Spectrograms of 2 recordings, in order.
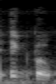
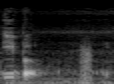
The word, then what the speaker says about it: Igbo: Another area in Africa you have uh something big happening is in Nigeria you have the Igbo people or Ibo pronounced either way.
